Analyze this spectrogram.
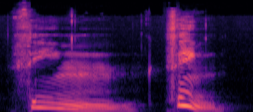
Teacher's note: the ng makes a sound with the tongue in the back.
